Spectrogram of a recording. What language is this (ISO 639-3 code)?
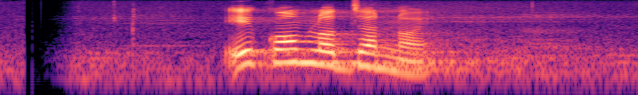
ben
